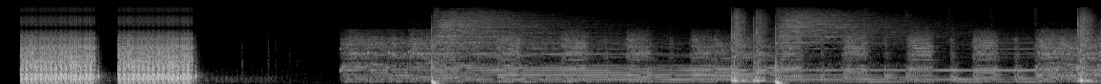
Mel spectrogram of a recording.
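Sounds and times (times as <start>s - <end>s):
submachine gun automatic fire: 0.2s - 2.4s
music: 3.4s - 11.0s.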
